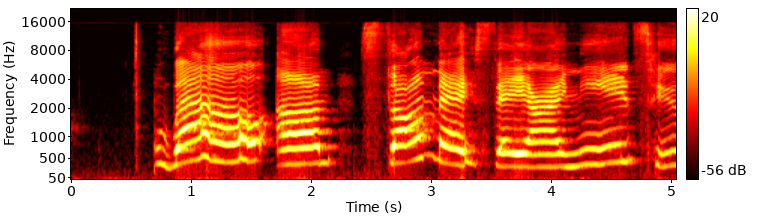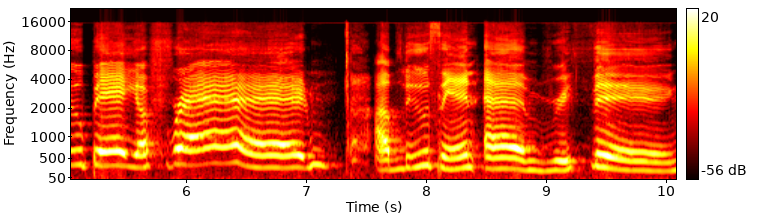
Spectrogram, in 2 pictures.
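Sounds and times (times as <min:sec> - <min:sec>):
girl singing in a high voice: 0:00.6 - 0:10.0.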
